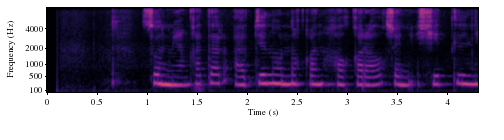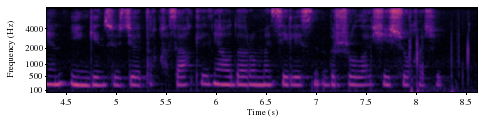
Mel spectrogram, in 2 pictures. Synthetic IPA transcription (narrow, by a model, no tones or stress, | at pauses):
so̞nəme̞ɴqʰɑt̪ɑɾæb̚d̪e̞nwo̞ɾnɑqːɑnχɑlˠəqɑɾɑlˠəqʒ̥æne̞̰ʃe̞t̪ʰːɪlɪne̞nje̞ŋɡʲe̞nsɵzd̪e̞ɾd̪ɪqʰɑz̥ɑqt̪ʰɪlɪne̞ɑwd̪ɑɾumæse̞le̞sɪnbɪɾʒo̞lˠəʃe̞ʃuqʰɑʒe̞t̪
